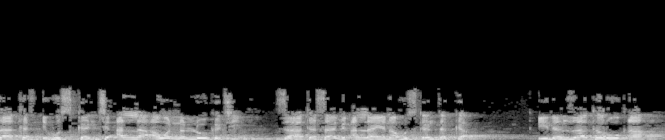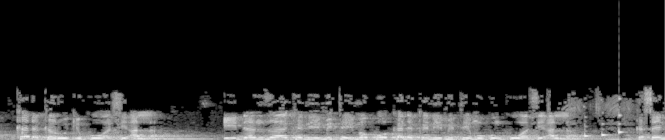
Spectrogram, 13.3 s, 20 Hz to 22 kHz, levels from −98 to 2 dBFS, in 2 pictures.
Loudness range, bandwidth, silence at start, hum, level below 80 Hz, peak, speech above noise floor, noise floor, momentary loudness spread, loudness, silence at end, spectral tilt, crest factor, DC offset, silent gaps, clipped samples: 2 LU; 8.4 kHz; 0 s; none; -56 dBFS; 0 dBFS; 21 dB; -34 dBFS; 7 LU; -14 LUFS; 0 s; -4.5 dB/octave; 14 dB; under 0.1%; none; under 0.1%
